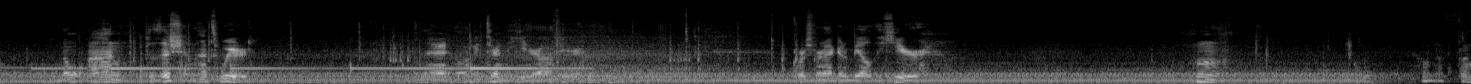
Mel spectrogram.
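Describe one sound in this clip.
A car engine idles with a steady hum, then shuts off.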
